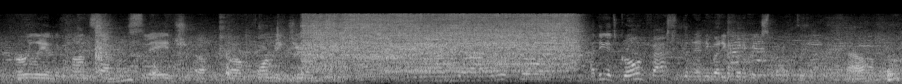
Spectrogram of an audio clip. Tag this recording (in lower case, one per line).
electric toothbrush
speech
